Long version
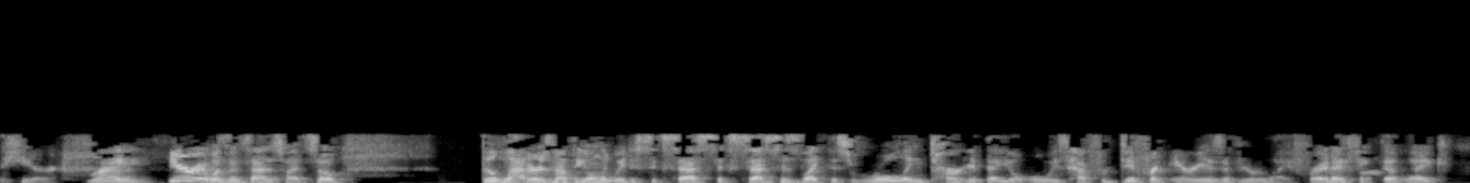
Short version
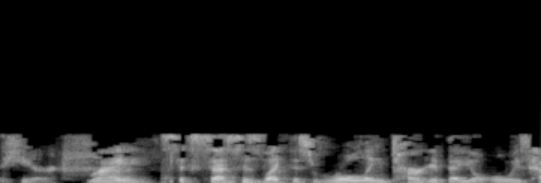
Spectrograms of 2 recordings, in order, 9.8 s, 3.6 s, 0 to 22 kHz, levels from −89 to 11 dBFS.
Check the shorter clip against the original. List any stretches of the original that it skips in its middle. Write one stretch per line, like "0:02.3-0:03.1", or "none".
0:01.1-0:04.7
